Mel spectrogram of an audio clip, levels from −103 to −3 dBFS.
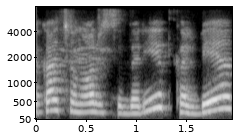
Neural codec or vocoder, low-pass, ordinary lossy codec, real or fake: none; 7.2 kHz; AAC, 48 kbps; real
